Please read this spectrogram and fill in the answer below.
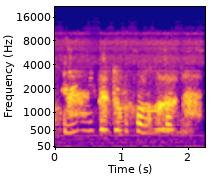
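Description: Speech on a radio call-in broadcast, thin-sounding with no low end, as a voice comes on air or over a phone line.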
